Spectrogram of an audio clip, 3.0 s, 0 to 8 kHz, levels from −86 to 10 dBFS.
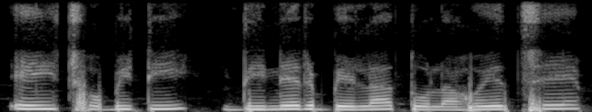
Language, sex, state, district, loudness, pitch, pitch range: Bengali, female, West Bengal, Alipurduar, -15 LUFS, 230 Hz, 220-250 Hz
